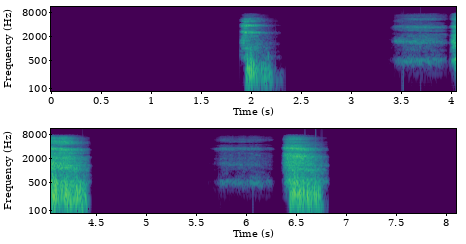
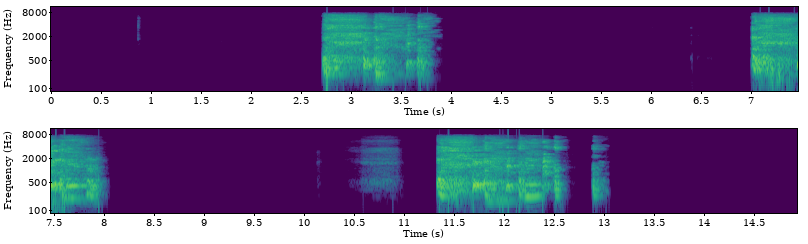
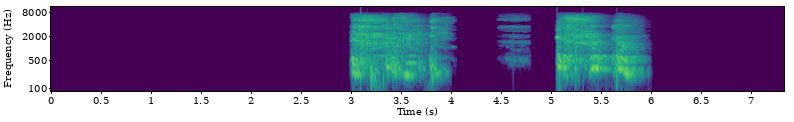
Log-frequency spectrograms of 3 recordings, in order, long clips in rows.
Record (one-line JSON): {"exhalation_length": "8.1 s", "exhalation_amplitude": 30756, "exhalation_signal_mean_std_ratio": 0.28, "three_cough_length": "14.9 s", "three_cough_amplitude": 32768, "three_cough_signal_mean_std_ratio": 0.38, "cough_length": "7.3 s", "cough_amplitude": 29586, "cough_signal_mean_std_ratio": 0.39, "survey_phase": "beta (2021-08-13 to 2022-03-07)", "age": "18-44", "gender": "Female", "wearing_mask": "No", "symptom_cough_any": true, "symptom_new_continuous_cough": true, "symptom_runny_or_blocked_nose": true, "symptom_sore_throat": true, "symptom_fatigue": true, "symptom_headache": true, "smoker_status": "Never smoked", "respiratory_condition_asthma": true, "respiratory_condition_other": false, "recruitment_source": "Test and Trace", "submission_delay": "-1 day", "covid_test_result": "Positive", "covid_test_method": "LFT"}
